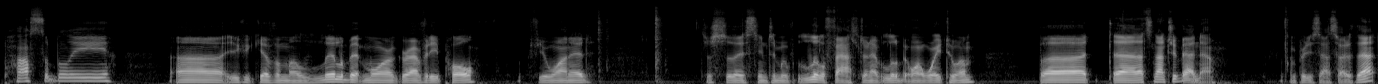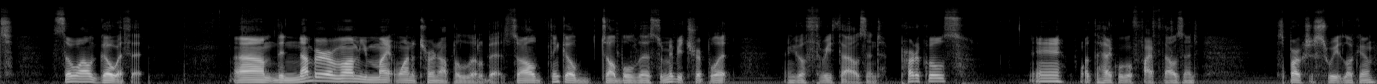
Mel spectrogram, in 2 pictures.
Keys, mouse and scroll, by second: 3.0-4.8 middle drag, 4.8-6.6 drag, 15.8-22.1 drag, 16.3-20.7 middle drag, 22.1 KP_Enter, 23.8-25.5 drag, 26.7-27.5 drag.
